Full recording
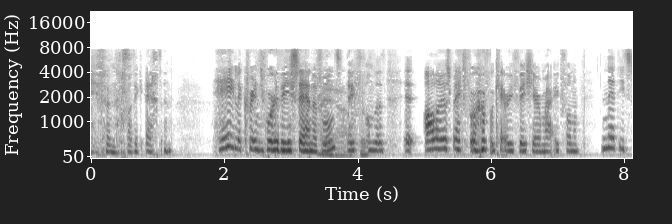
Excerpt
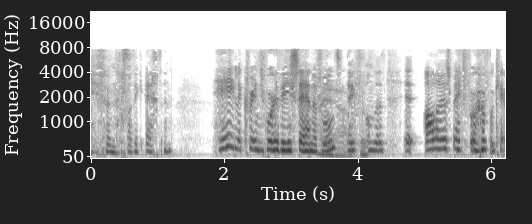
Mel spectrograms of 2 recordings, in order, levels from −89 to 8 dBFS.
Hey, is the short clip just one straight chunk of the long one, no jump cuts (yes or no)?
yes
